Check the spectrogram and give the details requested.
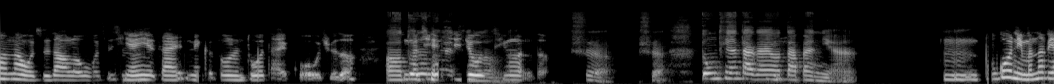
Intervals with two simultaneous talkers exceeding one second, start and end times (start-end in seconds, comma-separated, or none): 4.0-5.2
